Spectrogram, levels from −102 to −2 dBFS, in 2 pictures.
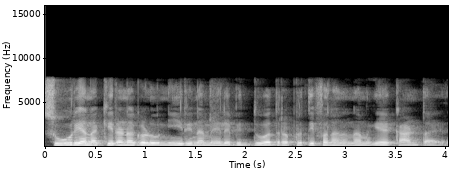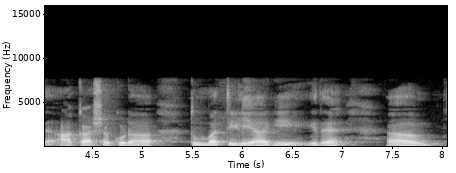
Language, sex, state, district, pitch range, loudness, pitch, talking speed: Kannada, male, Karnataka, Dakshina Kannada, 120-150 Hz, -16 LUFS, 135 Hz, 125 wpm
